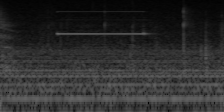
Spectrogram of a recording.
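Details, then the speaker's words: Level One Rapid Infuser fluid warmer: single high steady beep nearly a second long, the alarm indicating the unit is not yet set up and ready. "also if you do hear the beeping in the background it is just alarming letting you know that it is not set up and ready to go"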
